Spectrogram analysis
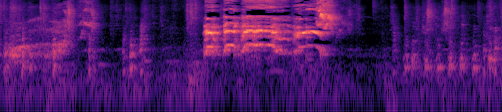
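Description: A red junglefowl rooster gives one loud crow lasting about a second, a harsh, clipped phrase that ends abruptly. Softer clucking comes before and after.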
